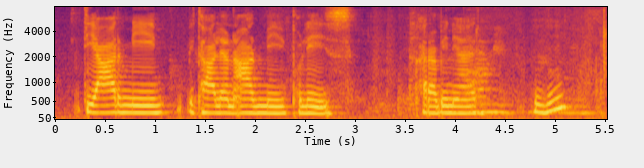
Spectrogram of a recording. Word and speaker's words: carabinieri: Carabiniere, se sì, no, proprio polizia, di armi, Italian Army, police, carabinieri.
